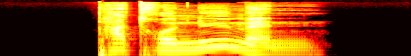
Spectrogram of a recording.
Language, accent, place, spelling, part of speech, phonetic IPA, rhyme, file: German, Germany, Berlin, Patronymen, noun, [patʁoˈnyːmən], -yːmən, De-Patronymen.ogg
- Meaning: dative plural of Patronym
